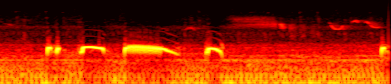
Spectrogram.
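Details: Spotted dove calling as a lure for other doves, one full phrase of stuttered short coos, a level coo, a long descending drawn coo and a closing short note, with faint chirps of small birds behind.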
